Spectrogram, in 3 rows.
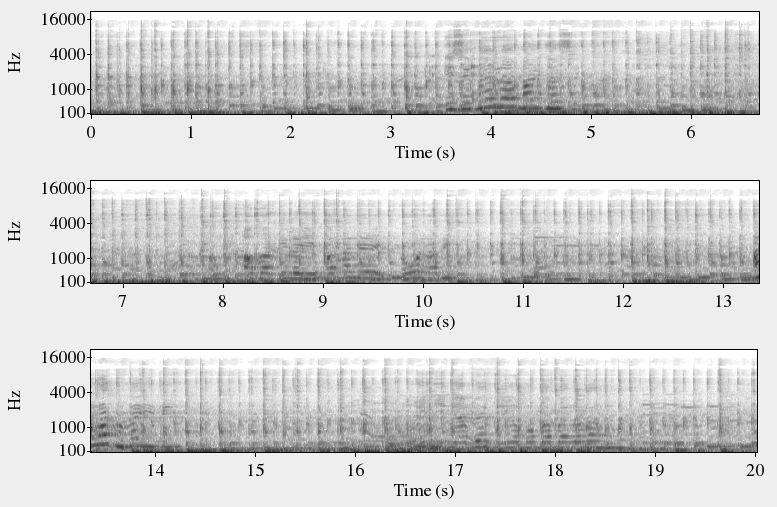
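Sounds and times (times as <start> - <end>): band music through loudspeakers: 0.0 - 20.0
person singing: 16.3 - 19.0.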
